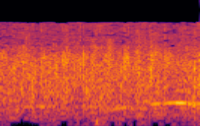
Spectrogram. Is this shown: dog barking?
no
